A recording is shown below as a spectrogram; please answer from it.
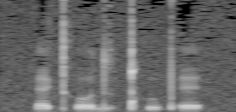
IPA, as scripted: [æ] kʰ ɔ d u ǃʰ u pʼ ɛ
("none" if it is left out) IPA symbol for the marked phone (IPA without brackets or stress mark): æ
